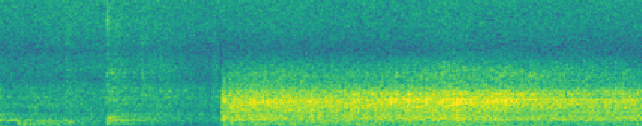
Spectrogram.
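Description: Faint background hiss, then a steady rushing noise that starts abruptly about a second and a half in.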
